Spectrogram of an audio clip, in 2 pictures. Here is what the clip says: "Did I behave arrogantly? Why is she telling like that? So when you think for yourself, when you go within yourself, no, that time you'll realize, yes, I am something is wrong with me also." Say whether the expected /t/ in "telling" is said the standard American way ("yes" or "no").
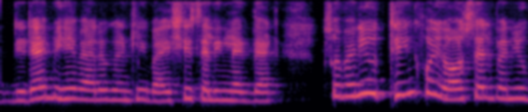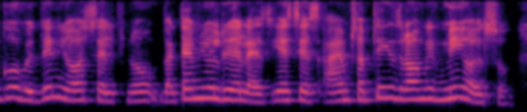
no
